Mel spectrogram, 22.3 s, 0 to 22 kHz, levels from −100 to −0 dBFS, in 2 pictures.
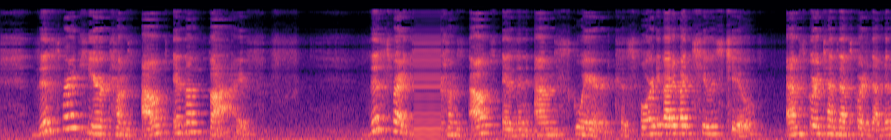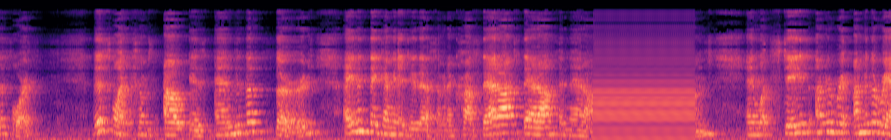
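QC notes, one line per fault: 5.18–5.50 s and 18.55–19.82 s: system hang loop. The system stalled while playback kept cycling one 11.6 ms buffer, which fits a 512-sample buffer, so a steady buzz at about 86.1 Hz replaces roughly 0.3 s, then about 1.5 s, of audio.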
